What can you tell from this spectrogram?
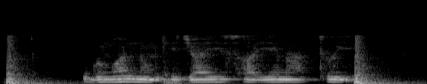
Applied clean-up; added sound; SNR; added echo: none; Door; 8 dB; reverberation time 0.4 s.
